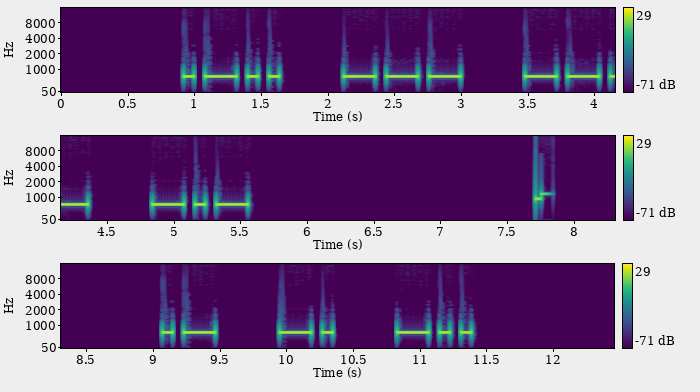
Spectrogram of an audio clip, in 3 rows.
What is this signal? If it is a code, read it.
Morse code, heard as a keyed tone, about 15 wpm, spaced as for 11 wpm, 700 Hz. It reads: LOOK AND
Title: 2x Character Spacing - Top 100 Words - 15wpm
